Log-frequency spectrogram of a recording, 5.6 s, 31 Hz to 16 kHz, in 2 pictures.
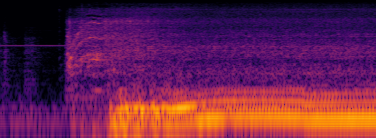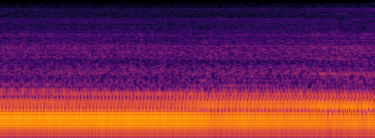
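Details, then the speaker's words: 3000GT VR-4 after a new AEM fuel pressure regulator and fuel pump: fires up and settles into an idle with an irregular stumble. No codes, fuel pressure where it should be, no fuel leaks; misfire from an air leak still present. "ron's is some problem sounds like it's misfiring dono Coates feel pressure it and where it should be yeah I mean good thing is no fuel again but air still leaking from somewhere"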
